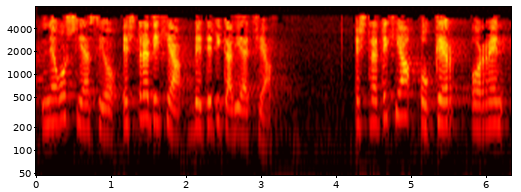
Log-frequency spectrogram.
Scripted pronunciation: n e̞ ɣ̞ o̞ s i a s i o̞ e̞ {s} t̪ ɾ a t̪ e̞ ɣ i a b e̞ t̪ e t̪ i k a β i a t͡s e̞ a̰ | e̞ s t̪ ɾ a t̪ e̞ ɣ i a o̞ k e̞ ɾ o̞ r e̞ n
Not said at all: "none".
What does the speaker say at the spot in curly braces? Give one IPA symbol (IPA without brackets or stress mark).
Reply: s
